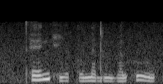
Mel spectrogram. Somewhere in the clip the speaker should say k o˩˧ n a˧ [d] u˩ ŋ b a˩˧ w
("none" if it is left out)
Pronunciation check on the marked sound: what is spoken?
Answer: d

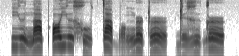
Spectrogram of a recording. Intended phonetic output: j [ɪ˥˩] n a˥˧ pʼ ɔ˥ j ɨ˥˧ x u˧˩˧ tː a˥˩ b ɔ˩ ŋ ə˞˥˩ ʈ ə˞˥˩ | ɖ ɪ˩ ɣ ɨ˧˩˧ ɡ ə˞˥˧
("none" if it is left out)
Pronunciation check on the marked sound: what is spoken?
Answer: ɨ˥˩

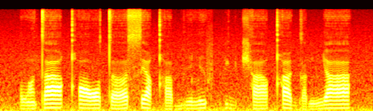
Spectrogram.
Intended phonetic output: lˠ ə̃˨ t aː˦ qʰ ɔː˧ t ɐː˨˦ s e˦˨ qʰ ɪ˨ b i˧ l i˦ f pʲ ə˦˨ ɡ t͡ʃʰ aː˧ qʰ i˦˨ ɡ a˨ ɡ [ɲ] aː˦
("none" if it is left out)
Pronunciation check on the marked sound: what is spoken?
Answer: ɲ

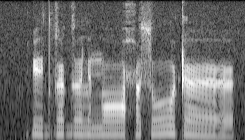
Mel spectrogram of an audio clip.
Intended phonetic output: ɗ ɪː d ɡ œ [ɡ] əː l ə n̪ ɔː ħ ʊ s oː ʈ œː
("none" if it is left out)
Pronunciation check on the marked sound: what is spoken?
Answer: ɡ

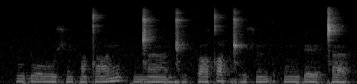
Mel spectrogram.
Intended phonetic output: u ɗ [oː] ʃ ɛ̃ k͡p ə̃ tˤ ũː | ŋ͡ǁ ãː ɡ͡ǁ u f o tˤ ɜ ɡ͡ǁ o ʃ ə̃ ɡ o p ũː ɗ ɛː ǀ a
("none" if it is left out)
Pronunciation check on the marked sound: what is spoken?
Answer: oː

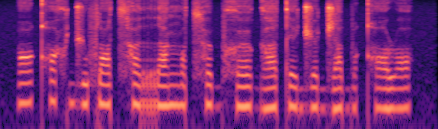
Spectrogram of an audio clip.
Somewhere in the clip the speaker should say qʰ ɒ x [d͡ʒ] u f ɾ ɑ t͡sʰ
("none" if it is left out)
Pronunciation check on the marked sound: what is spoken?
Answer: d͡ʒ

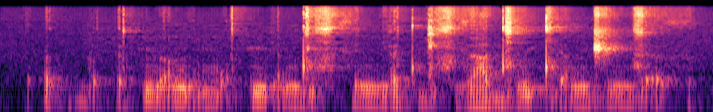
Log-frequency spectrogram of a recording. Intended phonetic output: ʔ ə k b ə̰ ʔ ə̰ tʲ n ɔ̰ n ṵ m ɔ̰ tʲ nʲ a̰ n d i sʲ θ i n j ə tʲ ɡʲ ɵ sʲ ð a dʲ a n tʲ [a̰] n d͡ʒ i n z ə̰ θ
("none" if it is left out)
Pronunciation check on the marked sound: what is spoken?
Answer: a̰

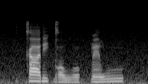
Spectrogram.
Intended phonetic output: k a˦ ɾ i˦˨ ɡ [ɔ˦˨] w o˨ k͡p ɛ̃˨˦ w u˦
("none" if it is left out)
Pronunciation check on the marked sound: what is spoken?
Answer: ɔ˨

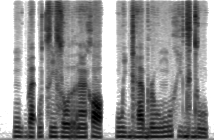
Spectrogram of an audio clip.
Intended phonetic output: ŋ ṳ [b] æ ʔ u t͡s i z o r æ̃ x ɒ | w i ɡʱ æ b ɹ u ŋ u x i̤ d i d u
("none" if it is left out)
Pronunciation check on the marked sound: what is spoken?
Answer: b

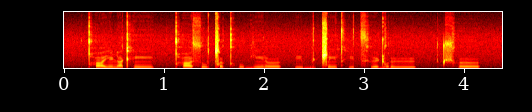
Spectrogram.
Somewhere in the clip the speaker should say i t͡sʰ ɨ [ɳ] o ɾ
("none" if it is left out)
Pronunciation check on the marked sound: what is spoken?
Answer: ɖ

